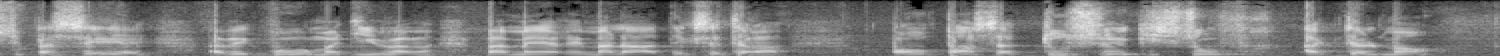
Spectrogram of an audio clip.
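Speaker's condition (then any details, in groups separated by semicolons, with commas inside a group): No condition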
